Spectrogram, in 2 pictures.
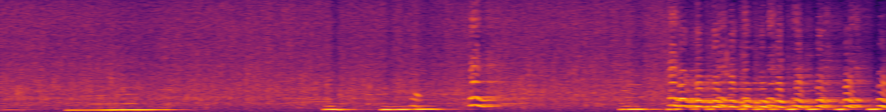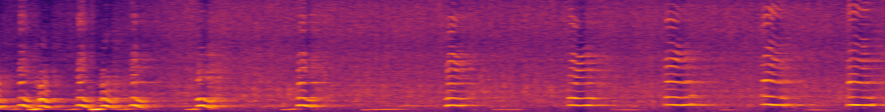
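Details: A siamang (Symphalangus syndactylus) at Faunaland Ancol gives low, rising whoops that build into a fast, ringing series of barking notes, with applause from onlookers.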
